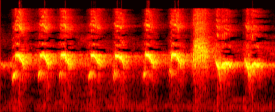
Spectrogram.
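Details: White-crested laughingthrush, recorded from a distance, delivering a steady series of loud, rasping two-part chatter notes about three per second, with one rougher squawk near the end.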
